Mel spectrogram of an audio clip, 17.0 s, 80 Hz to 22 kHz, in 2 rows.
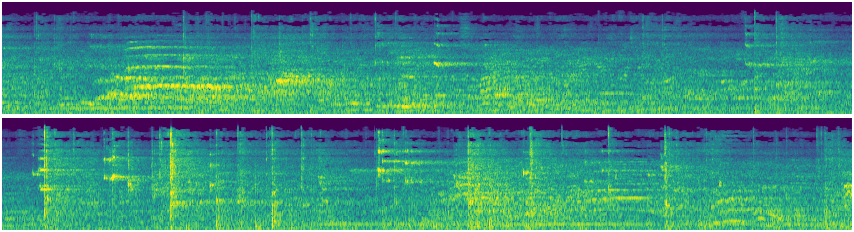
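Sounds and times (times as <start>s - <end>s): rackets striking shuttlecocks: 8.8s - 17.0s.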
